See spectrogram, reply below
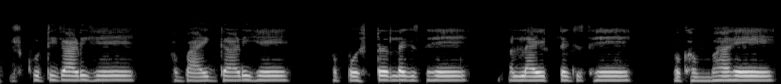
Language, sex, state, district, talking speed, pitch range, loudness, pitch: Chhattisgarhi, female, Chhattisgarh, Jashpur, 140 wpm, 190-200 Hz, -19 LUFS, 195 Hz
